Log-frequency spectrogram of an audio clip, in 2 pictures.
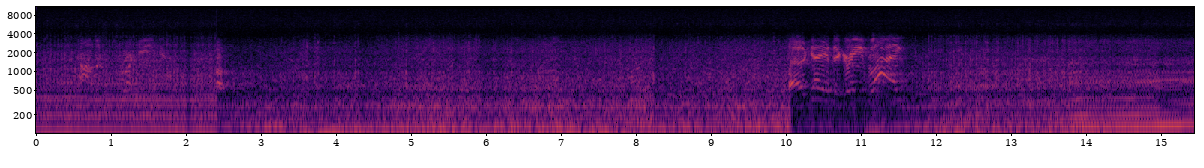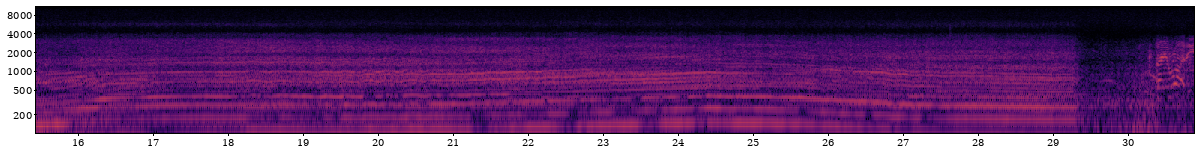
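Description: Supercharged engine of a modified 4x4 pulling truck. It runs steadily at first, then from about fourteen seconds in it revs up and holds high revs under load through a long pull, its pitch rising and falling.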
